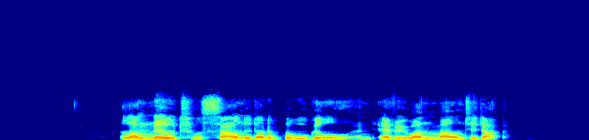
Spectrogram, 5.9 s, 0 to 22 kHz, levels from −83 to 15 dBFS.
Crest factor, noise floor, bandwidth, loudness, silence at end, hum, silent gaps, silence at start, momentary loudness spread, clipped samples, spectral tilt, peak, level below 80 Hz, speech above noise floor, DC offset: 16 dB; -84 dBFS; 7.2 kHz; -16 LUFS; 0.95 s; none; none; 1.2 s; 8 LU; under 0.1%; -4 dB/octave; -2 dBFS; -62 dBFS; 68 dB; under 0.1%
